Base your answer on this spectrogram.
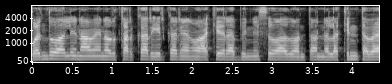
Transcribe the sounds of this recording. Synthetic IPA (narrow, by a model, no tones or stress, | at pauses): bɐnd̪uɐlːinaːʋeːnaʋɐɾut̪ɐɾkaːɾɐiɾkaːɾenːuaːkid̪ɐɾabinːisuɐd̪uɐnt̪ɐnɛlːɐt̪iɳt̪ɐʋe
